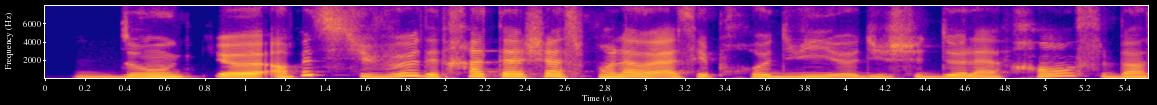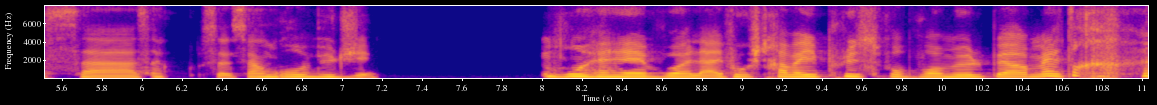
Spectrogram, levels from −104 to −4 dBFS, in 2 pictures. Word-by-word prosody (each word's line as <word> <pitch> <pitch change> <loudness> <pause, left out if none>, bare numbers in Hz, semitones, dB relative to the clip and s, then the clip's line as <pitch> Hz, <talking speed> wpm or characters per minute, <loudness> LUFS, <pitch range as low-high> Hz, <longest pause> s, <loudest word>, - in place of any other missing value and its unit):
Donc, 185 +4 0 0.2
heu, 185 -2 +7
en 190 - +1
fait, 375 - +2
si - - -10
tu 235 - -3
veux, 260 +9 +1
d'être 210 +3 -1
attaché 250 0 +2
à 250 - +3
ce 255 - -14
point-là, 215 +2 +2
à 165 - +1
ces 195 +4 -3
produits 195 -4 -3
du 170 +1 -6
sud 180 +2 -7
de 185 +2 0
la 175 -1 -1
France, 255 - -6
ben, 185 -1 -2
ça 165 -3 -3
ça 185 +3 -8
cou - - -42
c'est 175 -2 -7
c'est 170 - -5
un 190 - +1
gros 195 +1 +1
budget. 155 -7 -3 1.0
Ouais, 210 -4 +5
voilà, 175 -2 +1
il - - -4
faut 210 - -1
que 195 - -4
je - - -5
travaille 210 -1 +3
plus 225 0 -2
pour 210 -3 -4
pouvoir 185 +1 -1
me 190 +1 +2
le 195 - -2
permettre. 215 +4 0
195 Hz, 230 wpm, -21 LUFS, 180-215 Hz, 1.0 s, heu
